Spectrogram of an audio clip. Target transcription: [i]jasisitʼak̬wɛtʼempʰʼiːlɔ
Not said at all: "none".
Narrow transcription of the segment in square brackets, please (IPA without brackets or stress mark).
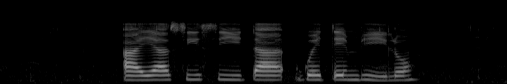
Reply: a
